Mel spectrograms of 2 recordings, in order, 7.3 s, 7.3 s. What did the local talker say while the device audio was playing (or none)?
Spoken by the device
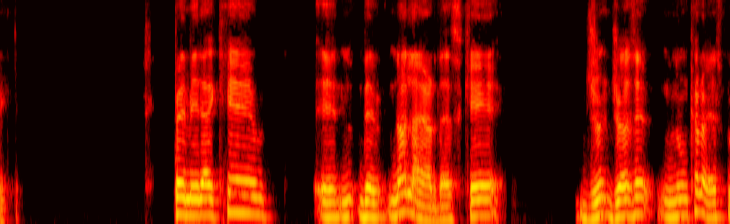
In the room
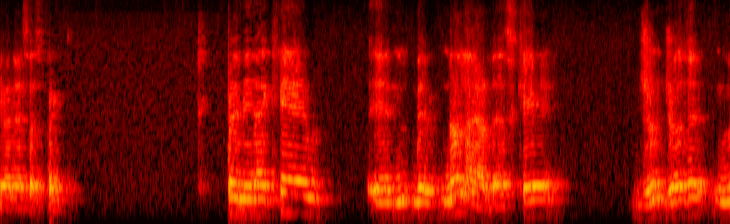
none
